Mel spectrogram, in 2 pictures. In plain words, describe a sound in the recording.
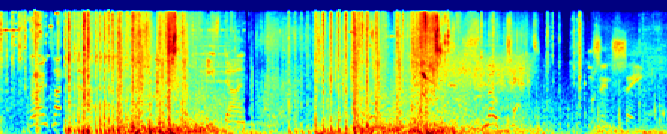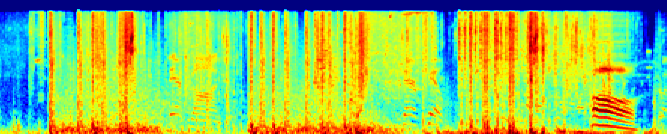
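An assault rifle fires in bursts.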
